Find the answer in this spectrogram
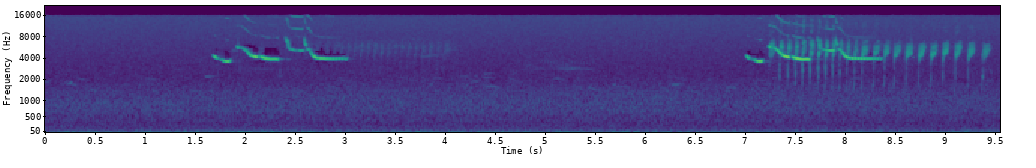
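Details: Singing Eastern meadowlark in Southern Ontario, Canada: two clear, high, slurred whistled phrases about five seconds apart. The second is overlapped by a fast buzzy rattle, and steady low outdoor noise runs throughout.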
